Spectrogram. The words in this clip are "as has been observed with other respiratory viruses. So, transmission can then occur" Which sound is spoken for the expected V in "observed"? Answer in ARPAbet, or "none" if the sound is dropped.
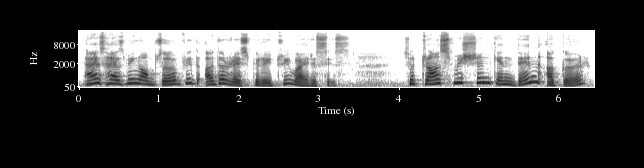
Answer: V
